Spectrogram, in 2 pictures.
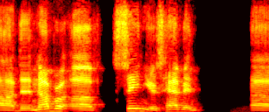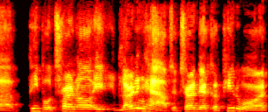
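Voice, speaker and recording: This man has a fairly high pitch. He talks at a fairly slow pace with ordinary pitch variation. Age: 60s. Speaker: juvenile court official. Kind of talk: interview. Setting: video call. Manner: animated, with frequent repetitions.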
